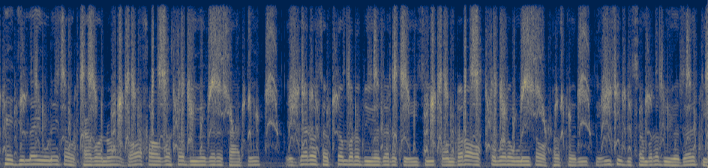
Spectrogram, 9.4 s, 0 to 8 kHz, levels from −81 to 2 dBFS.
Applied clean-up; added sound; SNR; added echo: none; Animal; 2 dB; none.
